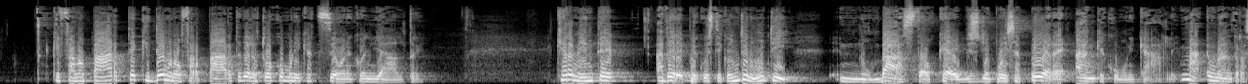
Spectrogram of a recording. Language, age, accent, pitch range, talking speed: Italian, 40-59, native, 140-175 Hz, 140 wpm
